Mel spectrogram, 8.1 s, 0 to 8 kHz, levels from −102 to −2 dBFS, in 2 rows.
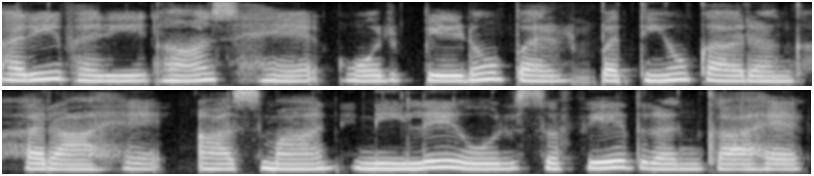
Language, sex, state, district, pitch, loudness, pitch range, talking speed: Hindi, female, Maharashtra, Aurangabad, 195 Hz, -14 LUFS, 185-210 Hz, 140 wpm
